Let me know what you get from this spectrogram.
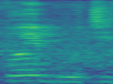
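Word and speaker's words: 对不起: Has toebuchi.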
